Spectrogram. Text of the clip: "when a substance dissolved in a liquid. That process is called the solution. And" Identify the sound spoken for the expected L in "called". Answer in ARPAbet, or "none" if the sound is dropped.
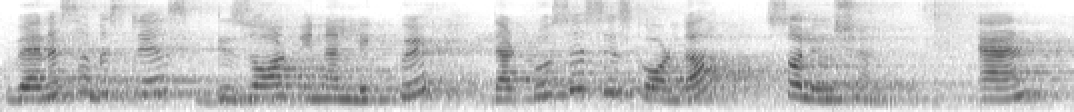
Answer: L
